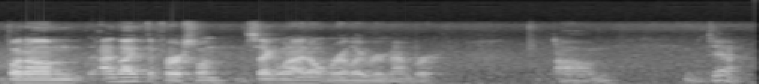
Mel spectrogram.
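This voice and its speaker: A man co-hosting a casual, unscripted movie chat in a hesitant, halting way. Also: on the low side, animated, lo-fi sound. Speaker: video co-host. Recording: echoey room with faint noise.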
